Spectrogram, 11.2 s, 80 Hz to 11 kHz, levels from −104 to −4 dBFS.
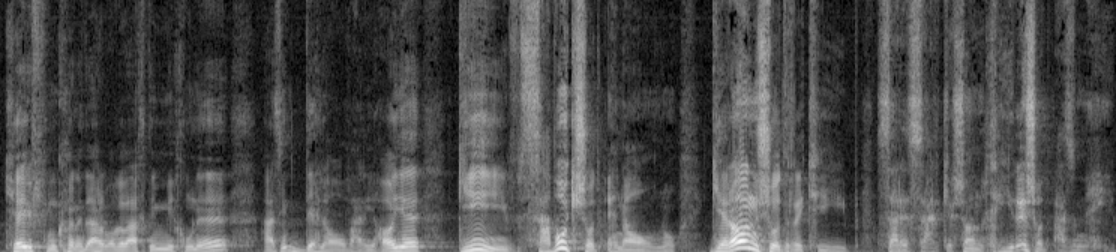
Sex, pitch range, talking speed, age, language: male, 110-175 Hz, 130 wpm, 40-59, Persian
